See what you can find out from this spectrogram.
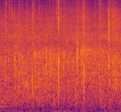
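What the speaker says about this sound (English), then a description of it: "Let's put our hands together again as a sign of applause what has happened" Audience applause at a university convocation annual general meeting, a steady patter of clapping hands that sounds somewhat distant and moderately quiet, with a few sharper claps standing out briefly.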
